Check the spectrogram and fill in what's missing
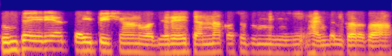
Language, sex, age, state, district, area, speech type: Marathi, male, 18-30, Maharashtra, Akola, rural, conversation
